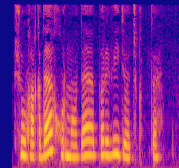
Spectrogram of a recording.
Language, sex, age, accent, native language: Uzbek, female, 18-24, Navoiy, Uzbek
